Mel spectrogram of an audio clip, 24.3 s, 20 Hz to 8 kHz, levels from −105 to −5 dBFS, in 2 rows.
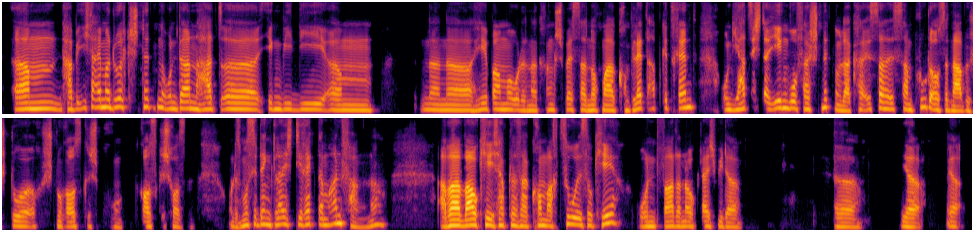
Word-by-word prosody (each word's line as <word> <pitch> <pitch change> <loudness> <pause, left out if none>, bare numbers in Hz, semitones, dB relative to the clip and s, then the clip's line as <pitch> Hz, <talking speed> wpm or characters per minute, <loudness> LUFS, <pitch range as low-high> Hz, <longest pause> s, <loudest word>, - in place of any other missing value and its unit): ähm, 170 0 +3
habe 155 +1 -2
ich 190 +5 -5
einmal 210 0 +2
durchgeschnitten 215 0 -4
und 170 0 -3
dann 175 -4 +3
hat, 160 0 0
äh, 160 -1 +2
irgendwie 155 -2 -4
die, 150 +1 -4
ähm 135 -2 -2 0.6
'ne 145 -1 -3
'ne 135 -1 +1
Hebamme 150 +2 -1
oder 135 -3 -3
'ne 125 0 -3
Krankenschwester 145 0 -4
noch 135 +1 -2
mal 130 -2 +4
komplett 140 +10 -1
abgetrennt 195 +3 -2 0.3
und 150 -2 -3
die 150 - +1
hat 180 - +1
sich - - -2
da - - +2
irgendwo 185 +2 +2
verschnitten 175 +2 -3
oder 120 -2 +2
ist - - -14
ka 150 - -6
ist 155 +3 -2
da 175 -3 +3
ist 155 - -3
dann 150 -4 -1
Blut 215 +9 -4
aus 145 -3 +2
der 140 - -3
Nabelschnur 120 +1 +1
Schnur 130 -2 -8
rausgesprungen 120 -3 -6 0.2
rausgeschossen 120 -3 -4 0.4
und 120 - -10
das - - -8
musste 160 +4 -1
denn 175 -1 0
gleich 175 0 -2
direkt 175 0 -3
am 165 0 -1
Anfang, 155 - -2
ne? 165 +4 -6 0.6
Aber 155 0 +9
war 155 +2 +12
okay, 160 +2 +3
ich 150 - -1
habe 155 - +1
gesagt: 140 -4 0
„Komm, 155 -1 +1
mach 140 - +1
zu, 190 -3 +1
ist 160 -1 -1
okay“ 205 - +1 0.2
und 125 0 -3
war 130 +1 +5
dann 130 0 -2
auch 125 0 -1
gleich 130 -1 -4
wieder 115 -4 -3 1.2
äh, 115 -2 -2 0.5
ja, 115 -3 +1 0.3
ja. - - -4
150 Hz, 180 wpm, -26 LUFS, 130-170 Hz, 1.2 s, war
